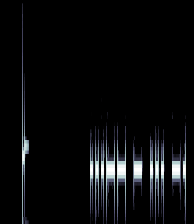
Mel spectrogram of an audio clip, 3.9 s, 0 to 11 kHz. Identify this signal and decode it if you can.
Morse code, heard as a keyed tone, about 22 wpm, 700 Hz. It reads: 3TSN
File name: practice / 22wpm / Four Letter-Number Combinations - 22wpm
